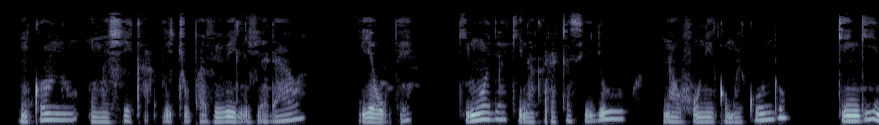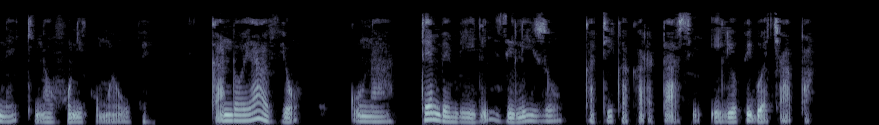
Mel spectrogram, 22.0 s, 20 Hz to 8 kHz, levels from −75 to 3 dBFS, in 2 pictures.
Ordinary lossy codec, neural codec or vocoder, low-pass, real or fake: MP3, 24 kbps; none; 7.2 kHz; real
